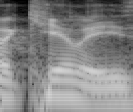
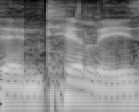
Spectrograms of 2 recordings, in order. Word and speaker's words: Antilles: back Antilles he'll rhodium not Achilles Antilles I did pronounce that right I wonder if it's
